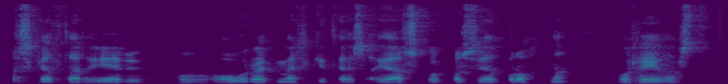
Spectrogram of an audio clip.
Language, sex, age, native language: Icelandic, male, 50-59, Icelandic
